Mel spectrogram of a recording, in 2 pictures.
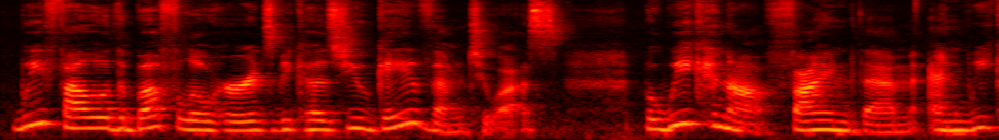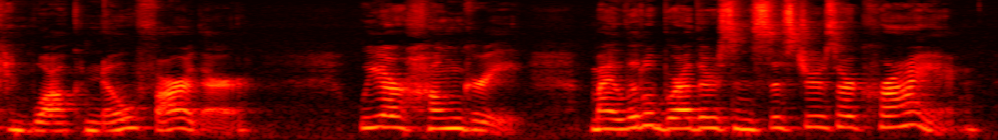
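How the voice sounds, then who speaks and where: A woman's voice: a little high, normal speed, breathy edge. Storybook role: woman as a young boy, earnest and imploring, speaking up for hungry people. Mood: pleading. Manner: earnest, pleading.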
